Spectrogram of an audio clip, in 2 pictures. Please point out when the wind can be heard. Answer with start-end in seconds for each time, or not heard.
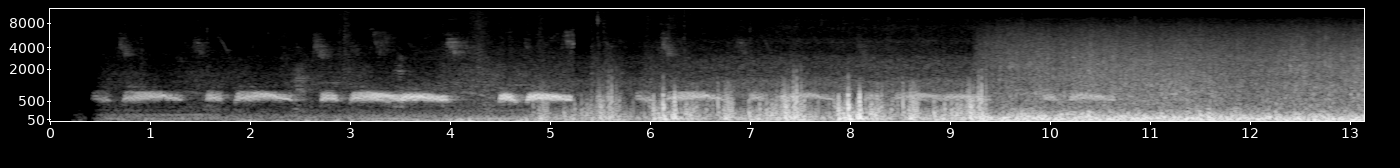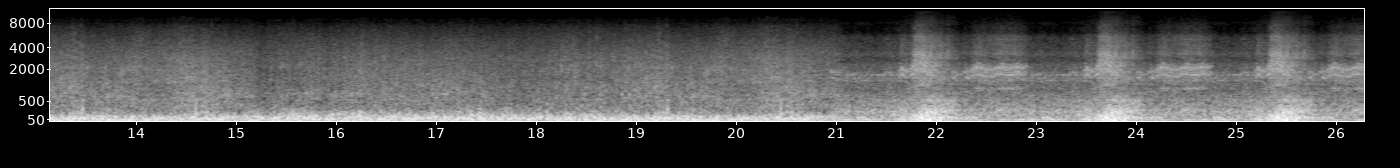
4.8-26.2.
